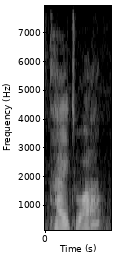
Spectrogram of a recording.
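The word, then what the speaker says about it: Taetwa: person to enter so she knows but it's taitwa and um if you don't watch her Channel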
